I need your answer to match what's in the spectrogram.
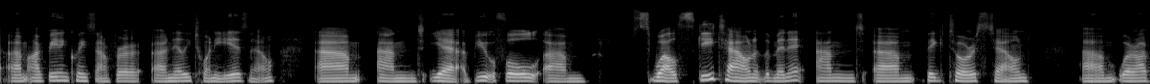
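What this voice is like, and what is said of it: Non-New Zealand accent. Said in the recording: “as you can hear by my accent, I am not, I wasn't born here”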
